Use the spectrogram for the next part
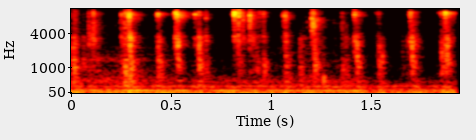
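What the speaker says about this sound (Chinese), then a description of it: "那它的打字的声音是这样子。" Rapid, irregular keystrokes on a Baroque angel typewriter-style keyboard, each press a crisp, close click with occasional louder strikes, heard alone with no voices.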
